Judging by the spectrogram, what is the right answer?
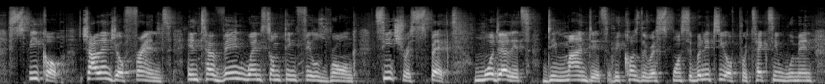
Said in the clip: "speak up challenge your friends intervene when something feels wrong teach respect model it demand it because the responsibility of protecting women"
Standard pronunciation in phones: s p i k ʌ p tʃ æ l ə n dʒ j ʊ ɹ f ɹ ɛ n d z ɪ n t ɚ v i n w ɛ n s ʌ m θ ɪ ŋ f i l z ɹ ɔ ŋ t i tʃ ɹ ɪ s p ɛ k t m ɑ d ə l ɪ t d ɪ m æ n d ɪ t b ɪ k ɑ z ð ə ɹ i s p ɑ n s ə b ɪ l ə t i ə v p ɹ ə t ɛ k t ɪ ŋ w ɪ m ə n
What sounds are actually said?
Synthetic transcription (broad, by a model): s p i k ʌ p tʃ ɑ l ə n dʒ j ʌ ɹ f ɹ ɛ n d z ɪ n t ɚ v i n w ɛ n s ʌ m θ ɪ ŋ f i l z ɹ ɔ ŋ t i tʃ ɹ ɪ s p ɛ k t m ɑ d ə l ɪ t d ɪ m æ n d ɪ t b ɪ k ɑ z ð ə ɹ i s p ɑ n s ə b ɪ l ə t i ə v p ɹ ə t ɛ k t ɪ ŋ w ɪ m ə n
